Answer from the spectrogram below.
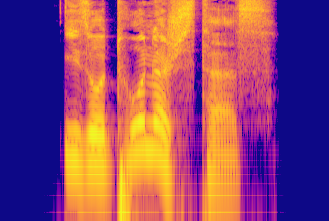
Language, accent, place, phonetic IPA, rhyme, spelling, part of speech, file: German, Germany, Berlin, [izoˈtoːnɪʃstəs], -oːnɪʃstəs, isotonischstes, adjective, De-isotonischstes.ogg
- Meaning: strong/mixed nominative/accusative neuter singular superlative degree of isotonisch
